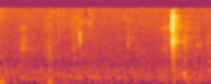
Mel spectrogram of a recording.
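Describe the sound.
Chewing on a sour gummy octopus candy, with soft, faint squishy mouth sounds and a few sharper clicks from biting. No voices are heard.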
